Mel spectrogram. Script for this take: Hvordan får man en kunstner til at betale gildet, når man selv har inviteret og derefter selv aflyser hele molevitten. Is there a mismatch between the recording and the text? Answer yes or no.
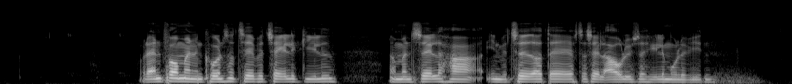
no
